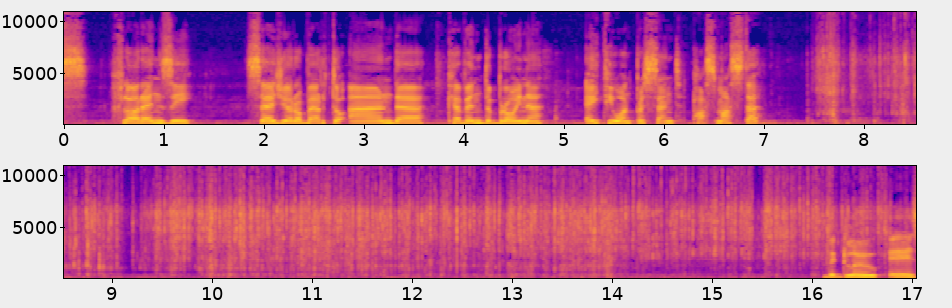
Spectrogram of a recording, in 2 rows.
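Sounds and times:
foil wrappers crumpling: 7.5 - 17.0.

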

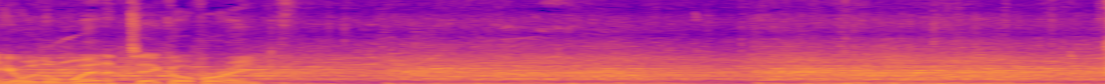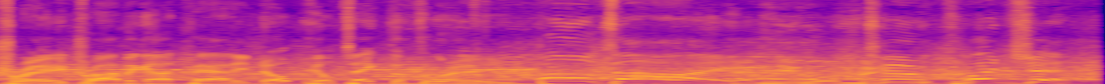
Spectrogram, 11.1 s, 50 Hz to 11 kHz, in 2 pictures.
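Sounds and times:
arena crowd noise: 0.0 - 11.0
music over sound system: 1.3 - 8.2.

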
